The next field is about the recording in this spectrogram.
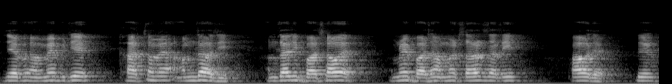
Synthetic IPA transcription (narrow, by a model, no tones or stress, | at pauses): d͡ʒeəmebid͡ʒe | kʰast̪omẽəmd̪aət̪i | əmd̪ad̪ibʱaʃaɦoj | əmnebʱas̬aəmasəɾəɾt̪at̪i | paʋəd̪e | d͡ʒe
